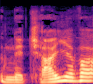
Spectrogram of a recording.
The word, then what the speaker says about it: Netschajewa: Und wir wissen jetzt, es heißt Netschajewa und wahrscheinlich wird das im Estnischen noch ein bisschen länger betont das A, aber die Betonung liegt auf dem A.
